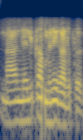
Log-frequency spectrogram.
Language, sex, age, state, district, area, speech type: Telugu, male, 45-60, Andhra Pradesh, West Godavari, urban, conversation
